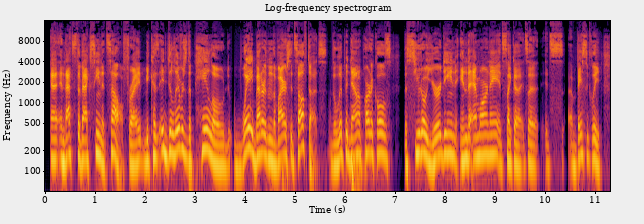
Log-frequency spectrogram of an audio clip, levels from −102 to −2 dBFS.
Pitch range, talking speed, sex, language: 125-170 Hz, 180 wpm, male, English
